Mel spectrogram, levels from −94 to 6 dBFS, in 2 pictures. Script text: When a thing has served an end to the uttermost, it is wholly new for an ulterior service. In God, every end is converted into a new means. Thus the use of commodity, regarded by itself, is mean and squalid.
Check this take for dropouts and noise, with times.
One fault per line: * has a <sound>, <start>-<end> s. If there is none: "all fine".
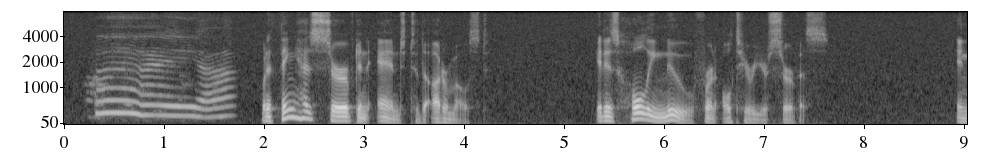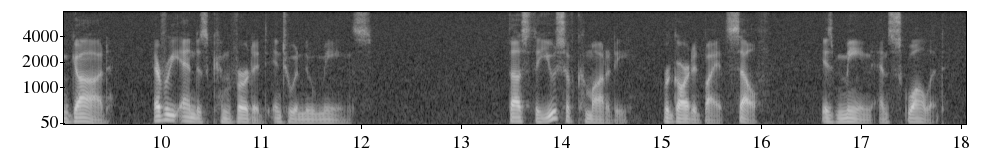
* has a sigh, 0.2-1.8 s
